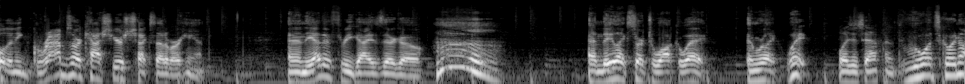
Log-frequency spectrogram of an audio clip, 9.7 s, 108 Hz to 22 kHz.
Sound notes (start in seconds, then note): 4.3 gasps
